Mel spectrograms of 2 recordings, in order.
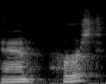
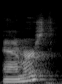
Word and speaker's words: Amherst: now i live in amherst massachusetts it's not am hurst it's amherst the h is silent you want to get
